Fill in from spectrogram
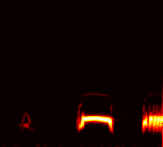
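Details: Spotted dove giving a kích bổi lure call meant to provoke a quick response: a faint low note, then two mellow, steady coos, the second cut off abruptly, on a silent background.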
